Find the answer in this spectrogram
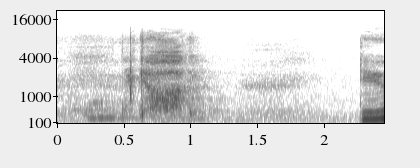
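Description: A person whispering briefly, about half a second in, a short breathy burst without voiced tone.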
